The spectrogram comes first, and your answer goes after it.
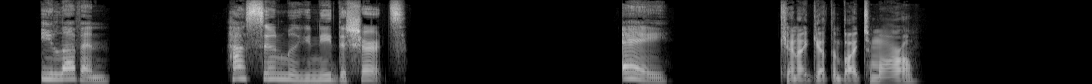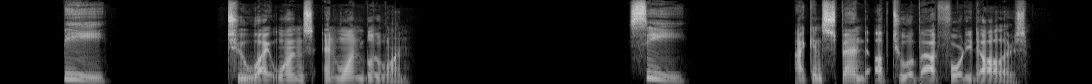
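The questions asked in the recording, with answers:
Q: How soon will you need the shirts?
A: A: Can I get them by tomorrow?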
